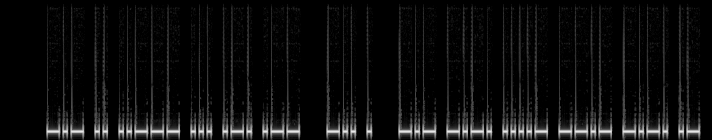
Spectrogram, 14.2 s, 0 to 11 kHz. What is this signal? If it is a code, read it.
Morse code, heard as a keyed tone, about 15 wpm, 700 Hz. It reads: KI2SRW DE KC4QCA
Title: USA Callsign DE Callsign 15wpm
